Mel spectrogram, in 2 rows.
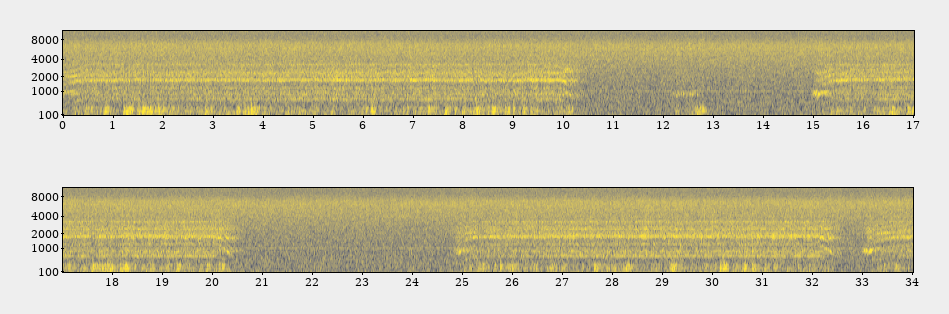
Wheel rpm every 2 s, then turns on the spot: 110, 150, 150, 150, 150, 50, 10, 20, 150, 160, 70, 0, 40, 160, 160, 160, 90.
12-14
